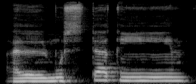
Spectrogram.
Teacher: The lam is pronounced 100% because the meme doesn't have a Shaddah. So this is a moon letter.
